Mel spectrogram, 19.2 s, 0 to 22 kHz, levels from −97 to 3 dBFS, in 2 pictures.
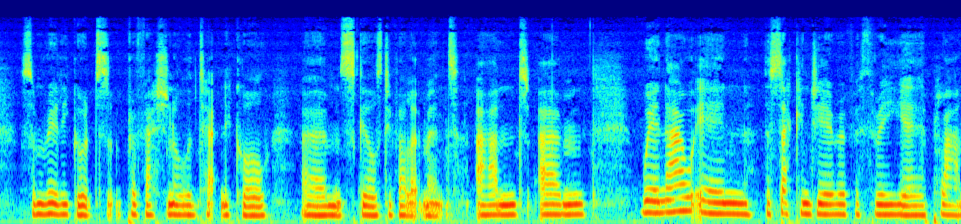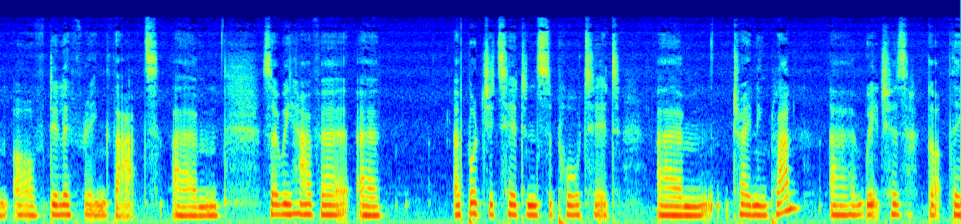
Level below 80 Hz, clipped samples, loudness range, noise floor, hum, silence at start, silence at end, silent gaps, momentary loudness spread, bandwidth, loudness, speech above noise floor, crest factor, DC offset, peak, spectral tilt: -42 dBFS; under 0.1%; 3 LU; -47 dBFS; none; 0.25 s; 0 s; none; 8 LU; 14.5 kHz; -19 LUFS; 28 dB; 14 dB; under 0.1%; -4 dBFS; -6.5 dB/octave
